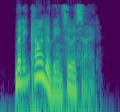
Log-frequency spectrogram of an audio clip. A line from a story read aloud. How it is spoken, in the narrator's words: I said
